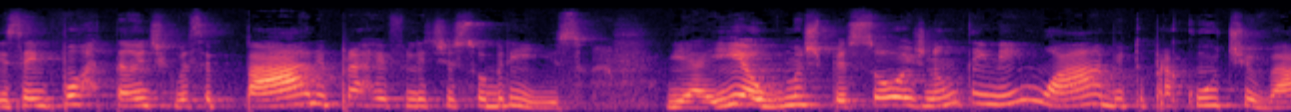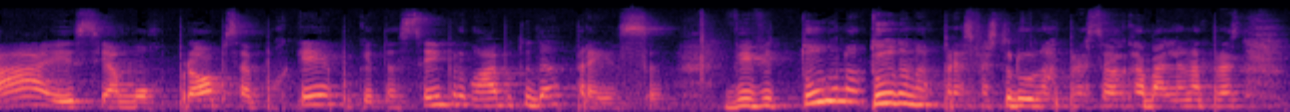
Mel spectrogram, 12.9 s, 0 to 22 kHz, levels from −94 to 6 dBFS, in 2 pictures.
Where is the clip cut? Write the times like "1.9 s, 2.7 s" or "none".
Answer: 8.8 s, 10.8 s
